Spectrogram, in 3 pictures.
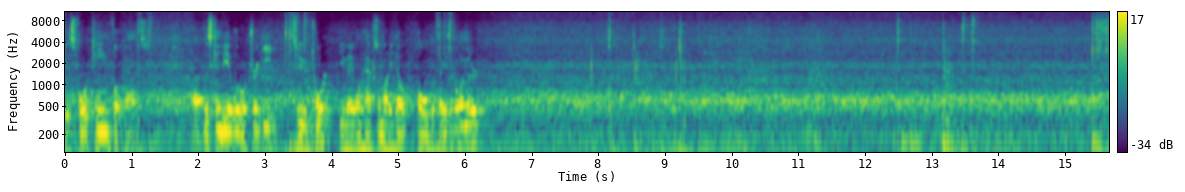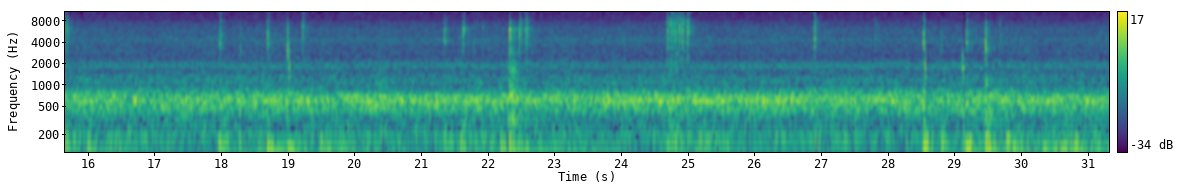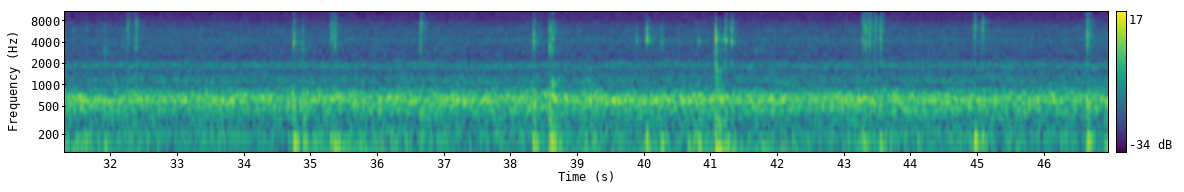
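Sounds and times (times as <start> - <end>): steady background hum: 0.0 - 46.9
handling noise: 5.1 - 33.1.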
